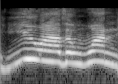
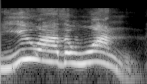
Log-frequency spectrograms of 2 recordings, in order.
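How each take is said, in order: First: High, loud, slow mock scream; stretched, hammed-up shouted accusation; intense accusation. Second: Loud, high, drawn-out mock yell; hammed-up screamed accusation; intense accusation. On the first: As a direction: act out the neighbor's intense yell. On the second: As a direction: imitate the screaming neighbor, slow and loud. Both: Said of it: "It was so intense".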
